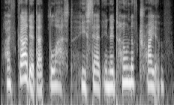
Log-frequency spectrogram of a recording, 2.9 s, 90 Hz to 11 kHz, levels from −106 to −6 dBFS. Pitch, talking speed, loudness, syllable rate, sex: 225 Hz, 250 wpm, -19 LUFS, 5.0 syllables/s, female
